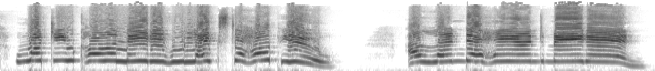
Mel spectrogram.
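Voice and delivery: shouting to the crowd. Acted. Princess shouting jokes from the carriage, loud and high. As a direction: call it across the street to the townspeople.

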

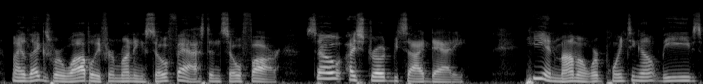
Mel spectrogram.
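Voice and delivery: usual speaking voice

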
